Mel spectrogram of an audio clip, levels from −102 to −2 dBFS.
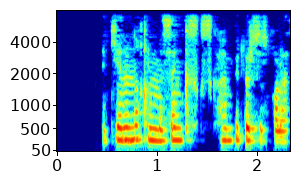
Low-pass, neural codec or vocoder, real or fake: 7.2 kHz; none; real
